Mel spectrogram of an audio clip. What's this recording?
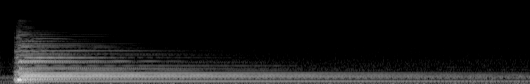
used TAB: 2120xx(eBGDAE)
acoustic, d7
